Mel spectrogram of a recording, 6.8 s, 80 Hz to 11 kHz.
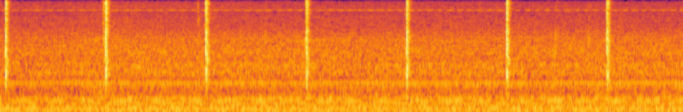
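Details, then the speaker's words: Potain 219 tower crane cabling up slowly in first gear: sharp even clicks about once a second over steady motor hum, normal hoist drum indicator clicking. "So cabling up again in first gear, doing it very slow. You'll hear the clicks."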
